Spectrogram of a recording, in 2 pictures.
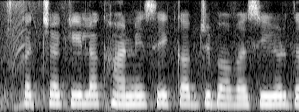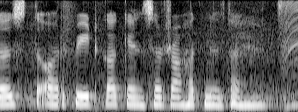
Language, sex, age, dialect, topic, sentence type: Hindi, female, 25-30, Kanauji Braj Bhasha, agriculture, statement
